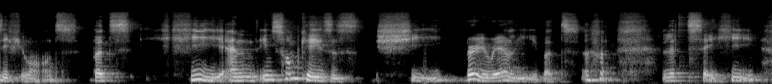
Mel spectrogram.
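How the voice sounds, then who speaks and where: A woman speaking as an academic guest in an interview, explaining thoughtfully and often stopping to rephrase. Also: low voice. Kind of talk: unscripted explanatory interview talk.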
